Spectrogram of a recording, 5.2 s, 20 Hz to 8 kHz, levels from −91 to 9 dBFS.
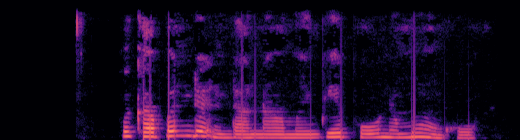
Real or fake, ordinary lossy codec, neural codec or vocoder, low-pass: real; AAC, 48 kbps; none; 7.2 kHz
